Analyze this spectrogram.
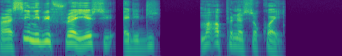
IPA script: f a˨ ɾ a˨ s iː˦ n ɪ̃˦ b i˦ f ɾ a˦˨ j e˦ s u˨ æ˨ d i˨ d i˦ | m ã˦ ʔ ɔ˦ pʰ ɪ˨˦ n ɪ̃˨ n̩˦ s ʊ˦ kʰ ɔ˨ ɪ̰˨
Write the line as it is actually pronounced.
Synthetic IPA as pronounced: f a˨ ɾ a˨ s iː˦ n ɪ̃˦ b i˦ f ɾ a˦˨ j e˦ s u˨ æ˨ d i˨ d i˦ | m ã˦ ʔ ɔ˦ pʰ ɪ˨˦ n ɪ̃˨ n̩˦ s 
